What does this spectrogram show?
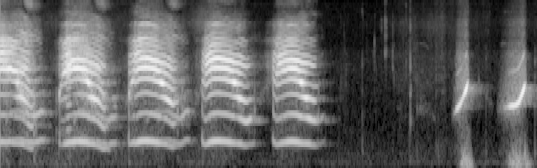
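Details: Talking Indian ringneck parrot repeats five long, nasal, word-like syllables at an even pace. After a short silence come two brief rising whistles.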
